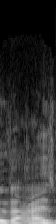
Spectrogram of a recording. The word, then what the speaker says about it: Varetz: Varès, oui, vous habitez cette commune de Varès, dont le nom s'écrit V-A-R-E-T-Z. Mais on dit Varès.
